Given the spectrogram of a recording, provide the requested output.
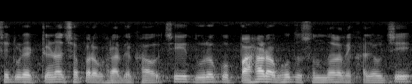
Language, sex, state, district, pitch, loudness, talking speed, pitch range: Odia, male, Odisha, Malkangiri, 110 Hz, -22 LUFS, 160 wpm, 100-115 Hz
